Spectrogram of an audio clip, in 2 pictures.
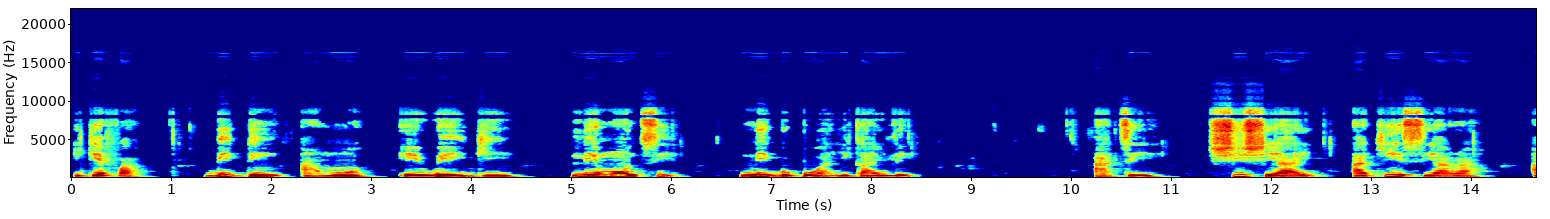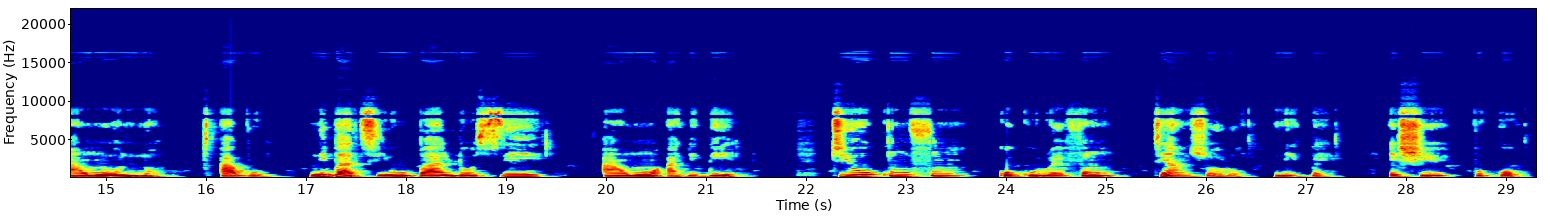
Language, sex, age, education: Yoruba, female, 30-45, primary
